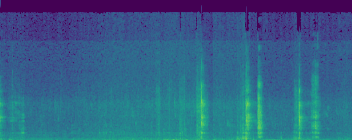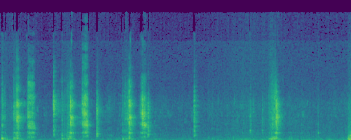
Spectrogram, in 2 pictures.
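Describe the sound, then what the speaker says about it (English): Strawberries being sliced with a knife make a string of sharp, irregular taps of the blade striking the board, close and fairly quiet with no talking. "let's cut some strawberries"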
